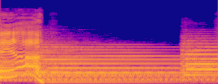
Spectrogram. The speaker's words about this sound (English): It's the chimes of Big Ben, which means only one thing it is tea time.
